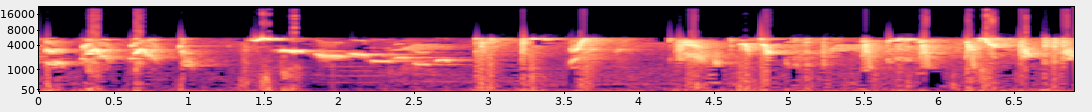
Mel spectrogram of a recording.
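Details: Varied anis merah song from an orange-headed thrush: quick chirps open into a cascading series of whistled notes that descend step by step, then loud jumbled warbling phrases broken by brief pauses.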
